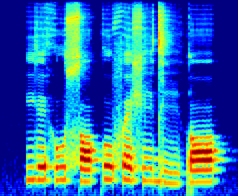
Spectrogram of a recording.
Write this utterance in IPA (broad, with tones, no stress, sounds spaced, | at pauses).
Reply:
j e˦ h u˦ s ɔ˧ k o˦ f ɛ˦˨ ʃ i˧ d i˨ | ɾ ɔ˧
